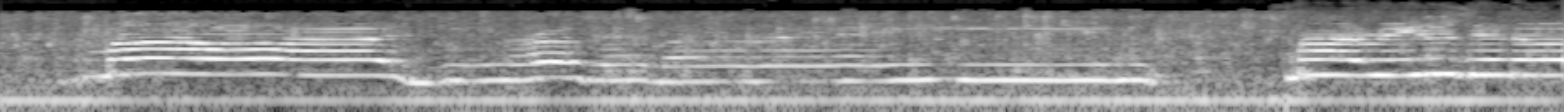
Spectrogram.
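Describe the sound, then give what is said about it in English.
A young boy sings his own song in long, wavering held notes while in a running shower, over the steady hiss of the water. The voice is fairly loud, with a short pause near the end before the singing resumes. “Here's a viral video that a mom posted after she captured audio of her young son singing in the shower.”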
